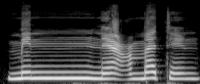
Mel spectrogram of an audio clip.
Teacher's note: ہم یہ پہلے نون کو دوسرے نون میں داخل کر کے ایک ہی نون پڑھیں گے اور غنہ کے ساتھ اور تشدید کے ساتھ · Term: ادغام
